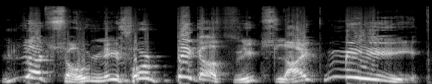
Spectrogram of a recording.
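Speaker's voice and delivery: high, slow boastful chuckling voice; laughing. A narrator's reading. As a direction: brag through a laugh. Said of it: "laughs Grumpy Rabbit".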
